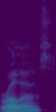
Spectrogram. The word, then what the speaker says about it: Rolo: in it, I was particularly struck by the Rolos scene. Is that how you say it, Rolos?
